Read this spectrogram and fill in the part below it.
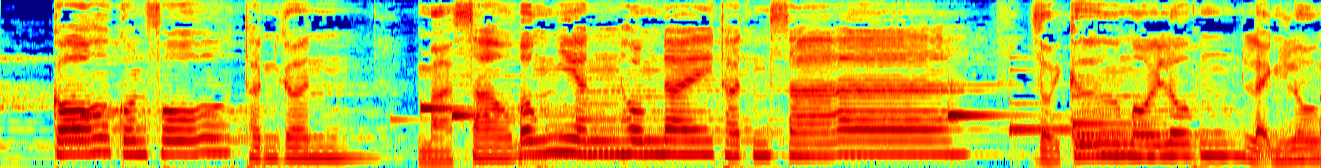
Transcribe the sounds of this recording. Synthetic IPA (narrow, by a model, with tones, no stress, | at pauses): kɔ˨˦kɔ˧nfo˨˦t̪ʰə˨˩t̚ɣə˨˩n | maː˨˩saː˧wɓə˨˦wŋ͡mɲi˧ənɦo˧mna˧jt̪ʰə˨˩t̚nsaː˧˦ | zo˨˩jkɨ˧˦mo˧˩jlʊ˧k͡pŋ͡mla̰˧˨jŋ̟lʊ˧ŋ͡m̚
